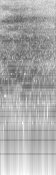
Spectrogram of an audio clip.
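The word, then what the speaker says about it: write: डब्ल्यू के बाद हमारा क्या है, आर, डब्ल्यू के बाद आर आता है, तब हम आर का किसका उच्चारण करते हैं, डब्ल्यू का उच्चारण नहीं करते, मतलब उच्चारण नहीं करते तो साइलेंट वर्ड है। तो हमारे यहाँ पे क्या है, डब्ल्यू साइलेंट है, तब हमने यहाँ पे क्या पढ़ा है, राइट, मतलब इसी को।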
